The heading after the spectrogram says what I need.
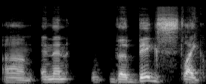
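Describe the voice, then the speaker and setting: A man, a podcast guest who is also a podcast host, talking in rambling, enthusiastic casual chat, his voice raspy from shouting. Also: mid-range voice, a little slow, dry recording. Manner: rambling, enthusiastic, frequent swearing.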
